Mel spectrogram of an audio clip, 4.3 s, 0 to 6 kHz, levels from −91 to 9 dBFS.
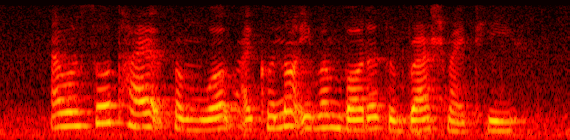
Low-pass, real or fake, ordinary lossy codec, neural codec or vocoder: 5.4 kHz; real; none; none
